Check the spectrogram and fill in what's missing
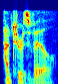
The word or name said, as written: Huntersville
